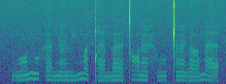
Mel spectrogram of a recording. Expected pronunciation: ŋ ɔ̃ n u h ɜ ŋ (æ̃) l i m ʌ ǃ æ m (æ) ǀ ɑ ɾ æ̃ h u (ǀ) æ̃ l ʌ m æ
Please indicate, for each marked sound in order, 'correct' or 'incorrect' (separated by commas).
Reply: correct, incorrect, incorrect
